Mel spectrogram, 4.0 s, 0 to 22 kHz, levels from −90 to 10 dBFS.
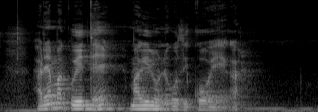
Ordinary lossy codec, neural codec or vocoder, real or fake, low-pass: none; none; real; none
